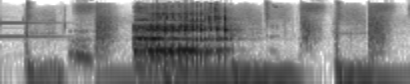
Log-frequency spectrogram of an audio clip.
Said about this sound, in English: Have you heard of a booty burp? Ooh, I've heard of a bottom belt. Booty burp?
